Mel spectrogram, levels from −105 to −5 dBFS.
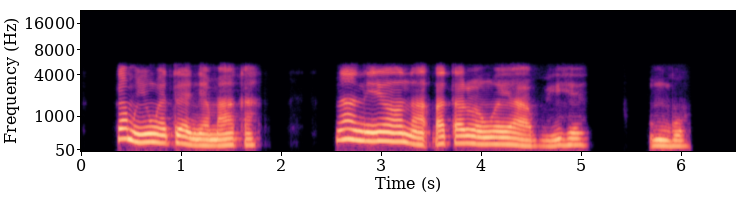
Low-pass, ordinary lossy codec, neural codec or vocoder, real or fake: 5.4 kHz; Opus, 64 kbps; codec, 24 kHz, 3.1 kbps, DualCodec; fake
